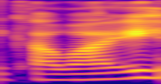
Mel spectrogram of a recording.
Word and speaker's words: kawaii: I always say it wrong, like Hawaii, kawaii.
